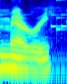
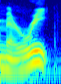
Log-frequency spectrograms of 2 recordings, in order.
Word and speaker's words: Marie: Es que ya me acostumbré a decirle Mary. Le he estado diciendo Mary desde el principio del juego, entonces, por supuesto, ¿no? Pero bueno, ya sé que se pronuncia Mary, con acento en la I.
